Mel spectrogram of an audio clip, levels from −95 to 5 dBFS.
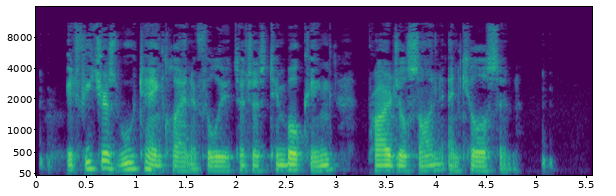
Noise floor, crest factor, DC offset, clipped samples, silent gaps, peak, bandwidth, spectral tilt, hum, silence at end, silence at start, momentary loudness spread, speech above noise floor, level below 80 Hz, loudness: -42 dBFS; 20 dB; under 0.1%; under 0.1%; none; -2 dBFS; 11.5 kHz; -5 dB/octave; none; 0.45 s; 0.05 s; 10 LU; 21 dB; -54 dBFS; -21 LUFS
